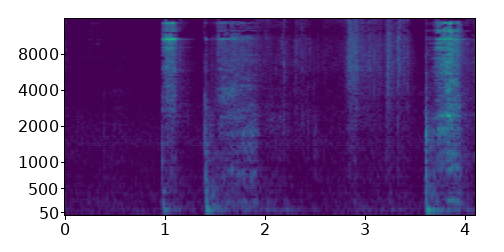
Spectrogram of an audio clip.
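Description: A knife scrapes chopped pieces across a wooden board.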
